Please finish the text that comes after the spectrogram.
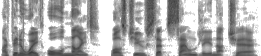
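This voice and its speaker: A man's voice: mid-range voice, big pitch swings, a little slow. An actor in a community radio play, playing a tired, skeptical male scientist who dismisses what others say. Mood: impatient.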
